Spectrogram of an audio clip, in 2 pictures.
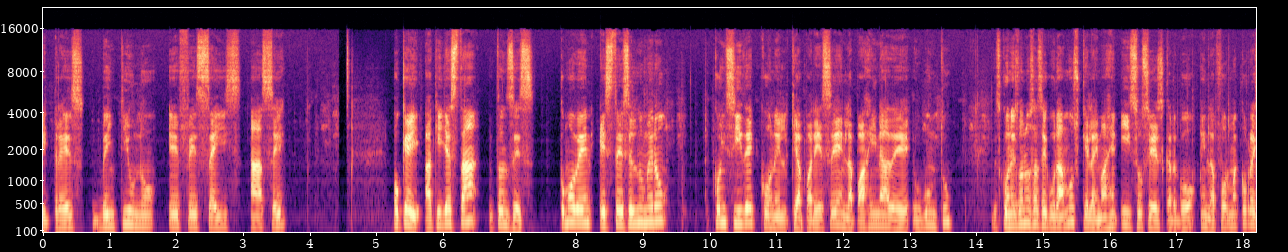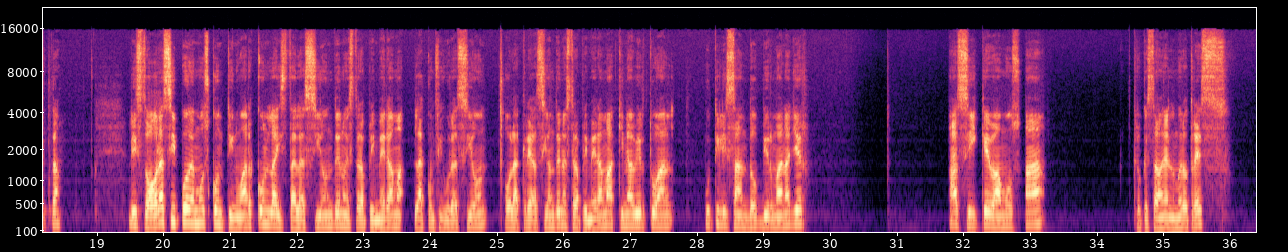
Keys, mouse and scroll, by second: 6.1-8.3 drag, 9.8 ctrl++, 10.5 ctrl++, 11.1 ctrl++, 11.8 ctrl++, 16.1 click, 16.8-18.1 typing, 29.3 click, 34.7 click.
